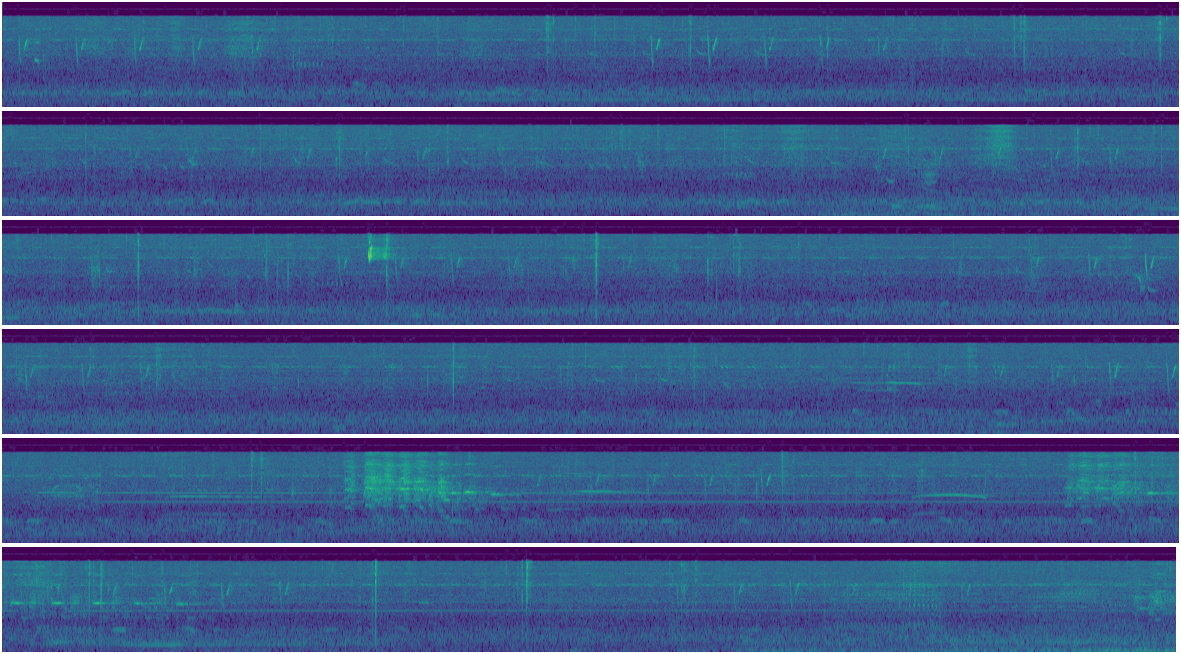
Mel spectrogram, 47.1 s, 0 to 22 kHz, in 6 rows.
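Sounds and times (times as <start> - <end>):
birds chirping: 0.0 - 20.4, 27.2 - 47.0
low background hiss: 0.0 - 47.0
birds whistling: 37.4 - 42.2
faint high tone: 39.0 - 42.2.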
